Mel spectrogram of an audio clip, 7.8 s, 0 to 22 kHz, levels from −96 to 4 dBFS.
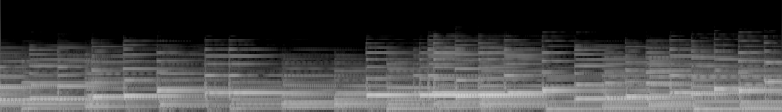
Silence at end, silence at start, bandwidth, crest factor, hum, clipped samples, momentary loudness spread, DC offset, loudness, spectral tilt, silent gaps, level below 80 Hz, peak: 0 s; 0 s; 5.4 kHz; 16 dB; none; under 0.1%; 11 LU; under 0.1%; -26 LUFS; -9.5 dB/octave; none; -56 dBFS; -10 dBFS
